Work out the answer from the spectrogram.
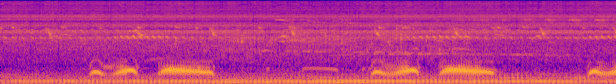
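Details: Spotted dove cooing in jergot style: two phrases of a rising double coo and a longer falling coo, with a softer coo between, partly masked by heavy low rumbling noise and a faint high buzz.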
